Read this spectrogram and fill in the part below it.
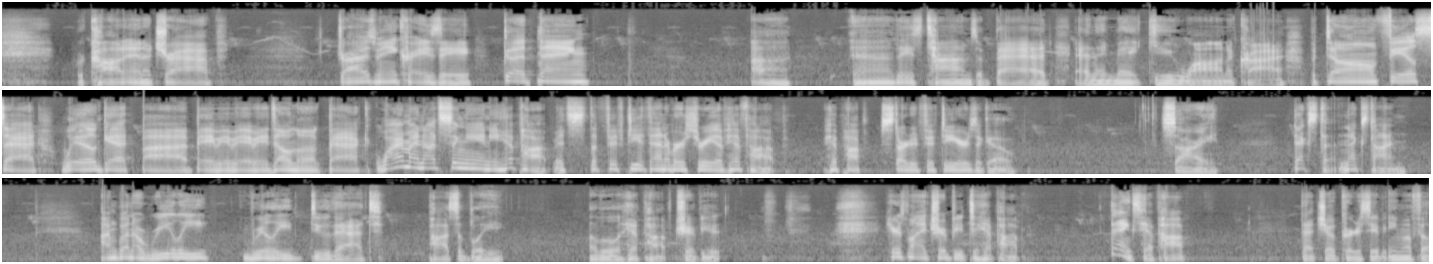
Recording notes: podcasts live from Cafe Anyway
